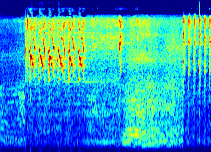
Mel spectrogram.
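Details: Lovebird calls used to provoke other lovebirds into calling and ngekek trilling, and to train them as fighters. Rapid bursts of harsh, high chattering notes, a pause with a low droning hum, then another quick rattling series of sharp chirps.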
